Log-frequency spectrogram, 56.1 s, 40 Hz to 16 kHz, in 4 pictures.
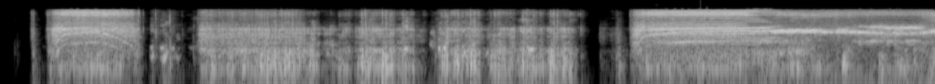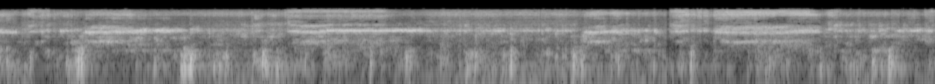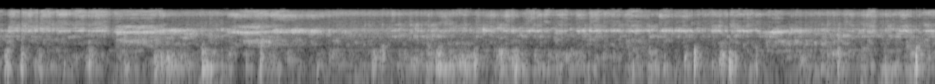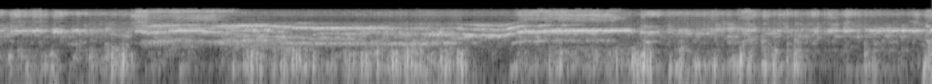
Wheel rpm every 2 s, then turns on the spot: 40, 20, 20, 20, 30, 190, 220, 220, 230, 230, 230, 230, 220, 230, 230, 220, 230, 230, 230, 230, 230, 230, 220, 170, 160, 220, 230, 230.
2-8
